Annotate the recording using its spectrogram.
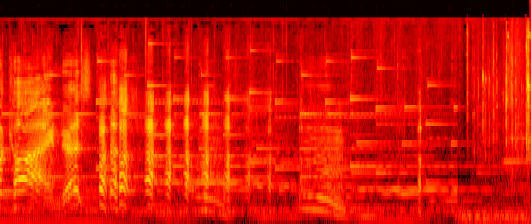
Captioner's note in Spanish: Xax y Zadrim riendo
